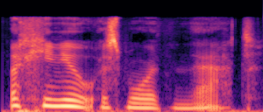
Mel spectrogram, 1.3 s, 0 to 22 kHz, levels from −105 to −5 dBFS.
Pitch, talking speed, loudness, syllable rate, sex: 180 Hz, 365 wpm, -17 LUFS, 6.4 syllables/s, female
